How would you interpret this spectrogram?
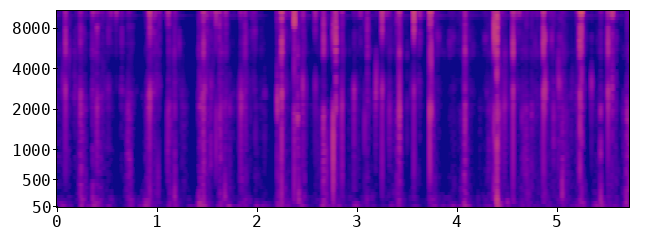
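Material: Silicone.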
